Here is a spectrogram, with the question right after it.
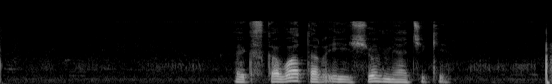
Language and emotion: Russian, neutral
